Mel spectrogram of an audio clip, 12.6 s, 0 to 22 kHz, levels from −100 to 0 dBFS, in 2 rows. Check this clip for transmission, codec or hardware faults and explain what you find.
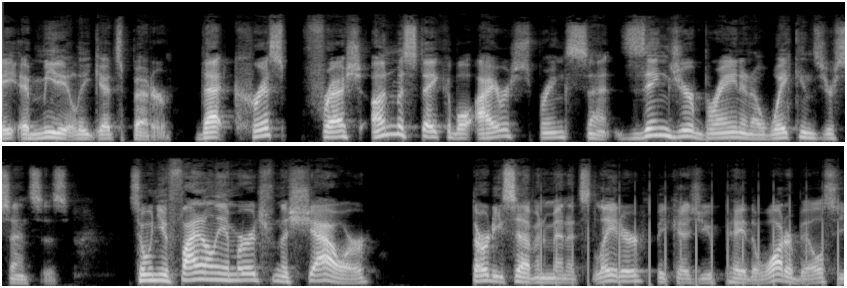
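One fault stands out, a train of clicks running from 10.25 s to 12.60 s near the end of the speech. Evenly spaced pulses arrive at 8.55 per second, around twenty in all, with peaks roughly 10 dB above the surrounding signal, ticking through pauses as well as speech. The likely cause is electrical interference from nearby equipment or a faulty connection or power supply. Unlike random crackle or codec dropouts, these clicks share one shape and keep a steady rhythm regardless of the audio beneath.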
